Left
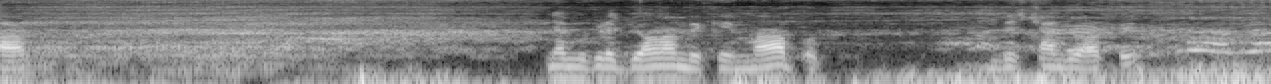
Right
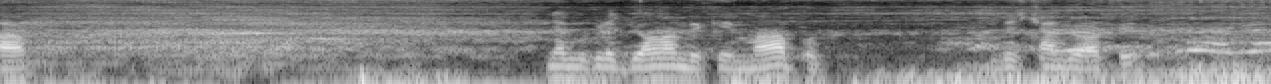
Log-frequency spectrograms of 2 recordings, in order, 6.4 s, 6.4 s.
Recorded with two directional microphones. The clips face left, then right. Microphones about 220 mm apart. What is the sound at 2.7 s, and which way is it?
Speech, centre (ahead or behind).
